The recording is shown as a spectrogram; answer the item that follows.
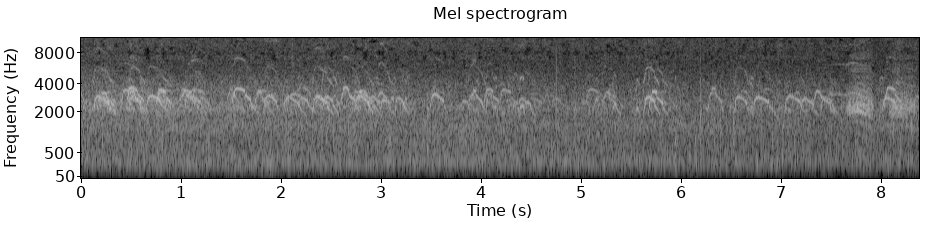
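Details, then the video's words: Eurasian Wigeon flock in winter, many birds calling together: a dense, overlapping chorus of high, arched whistles that rise and fall, repeated rapidly and continuously throughout with no pause. "Let's have a look and a listen to the Wigeon."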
